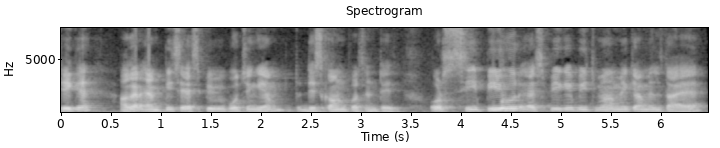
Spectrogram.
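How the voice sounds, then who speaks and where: An Indian man with a medium-pitched voice gives an exam-prep maths lesson. He works through each step didactically, repeating phrases and posing quick check-in questions. He switches between Hindi and English terms, and the sound is noticeably echoey. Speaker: maths teacher. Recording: echoey, reverberant room sound.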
